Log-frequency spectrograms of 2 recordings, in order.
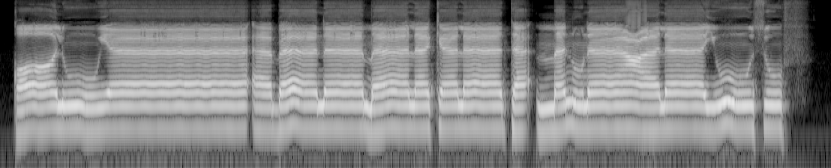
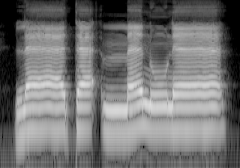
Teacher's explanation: To perform ar-rawm on this ayah, you will pronounce the noon with dhamma very lightly and quickly move on to the next noon, which is essentially applying ikhtilas, which I explained before in this lesson.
